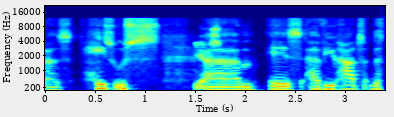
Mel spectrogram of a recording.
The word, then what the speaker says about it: Jesus: ups at Forest, who advised me it was Jesus, because I didn't know whether it was Jesus, Jesus, but I was told Jesus, Igor Jesus.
